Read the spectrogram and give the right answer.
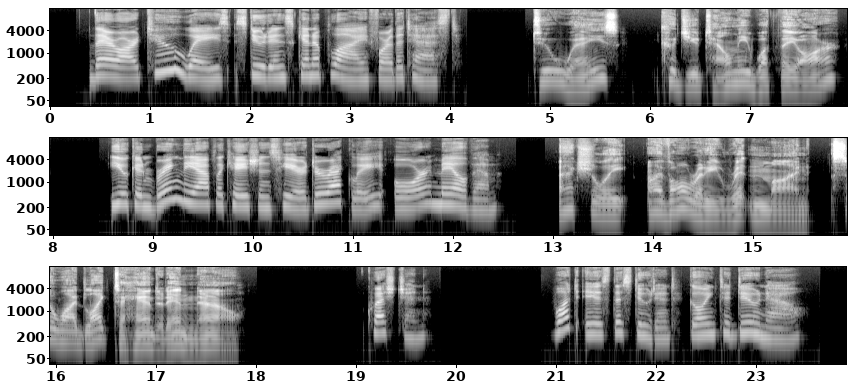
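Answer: Hand in the application directly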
